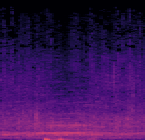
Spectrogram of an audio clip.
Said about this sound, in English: Clap your hands and shout yes if you believe it.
